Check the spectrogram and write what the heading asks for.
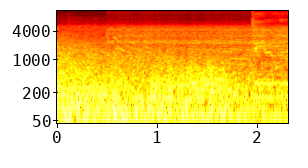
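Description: Loud, dense rumbling noise with no clear notes, part of a punk rock band's recording; it fades slightly toward the end.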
